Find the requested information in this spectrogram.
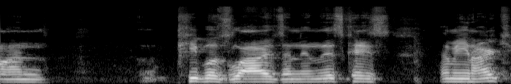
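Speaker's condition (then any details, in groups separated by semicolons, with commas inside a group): Cerebral palsy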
